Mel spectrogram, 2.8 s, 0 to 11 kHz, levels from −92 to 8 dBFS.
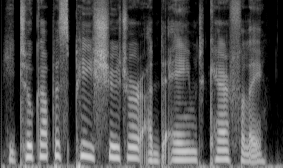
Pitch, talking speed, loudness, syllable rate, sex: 180 Hz, 190 wpm, -18 LUFS, 5.5 syllables/s, female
